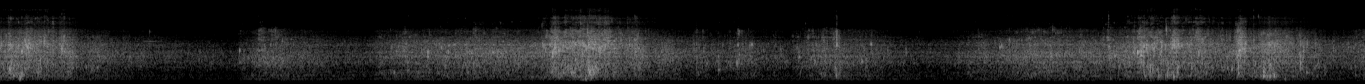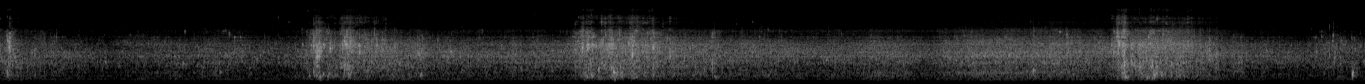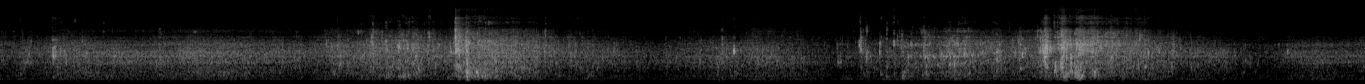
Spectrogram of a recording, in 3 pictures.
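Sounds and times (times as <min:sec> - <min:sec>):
rushing splashing water: 0:00.0 - 0:01.2, 0:04.0 - 0:08.8, 0:09.9 - 0:14.1, 0:15.9 - 0:18.2, 0:19.3 - 0:21.3, 0:23.8 - 0:28.2, 0:30.2 - 0:33.4, 0:35.8 - 0:39.4.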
